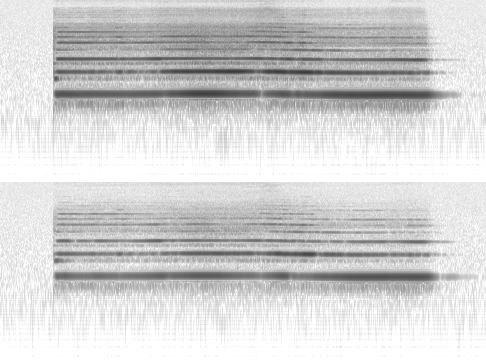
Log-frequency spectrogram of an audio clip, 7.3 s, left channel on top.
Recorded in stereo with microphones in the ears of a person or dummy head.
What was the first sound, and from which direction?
A flute, 45° left (ahead or behind).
